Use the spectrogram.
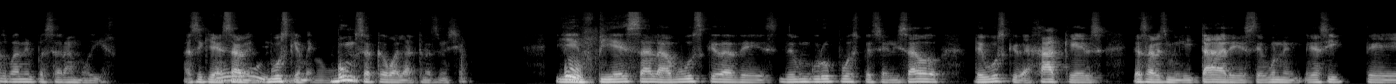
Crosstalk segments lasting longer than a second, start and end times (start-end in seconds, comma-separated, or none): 2.1-3.6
